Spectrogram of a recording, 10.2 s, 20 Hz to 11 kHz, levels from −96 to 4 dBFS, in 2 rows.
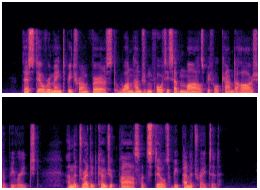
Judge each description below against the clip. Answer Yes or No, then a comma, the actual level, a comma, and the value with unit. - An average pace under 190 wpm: Yes, slow, 135 wpm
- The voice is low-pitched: Yes, low, 130 Hz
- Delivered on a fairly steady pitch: No, average, 3.2 semitones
